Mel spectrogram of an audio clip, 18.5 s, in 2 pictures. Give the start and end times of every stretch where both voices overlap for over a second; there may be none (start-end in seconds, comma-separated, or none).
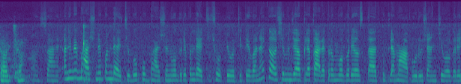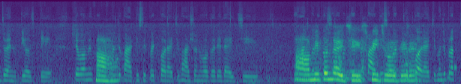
15.1-17.6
